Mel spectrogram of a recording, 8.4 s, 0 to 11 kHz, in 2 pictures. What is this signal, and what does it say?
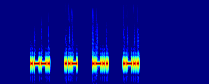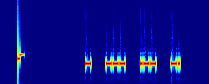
Morse code, heard as a keyed tone, about 36 wpm, spaced as for 20 wpm, 690 Hz. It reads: PULL TOWN
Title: 3x Character Spacing - Top 500 Words - 35wpm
